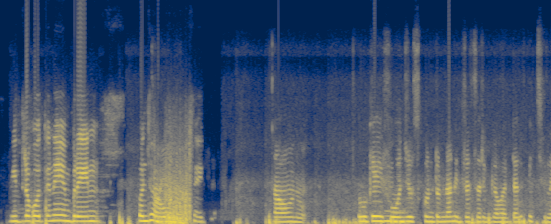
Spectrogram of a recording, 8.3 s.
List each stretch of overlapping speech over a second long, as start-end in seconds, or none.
none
